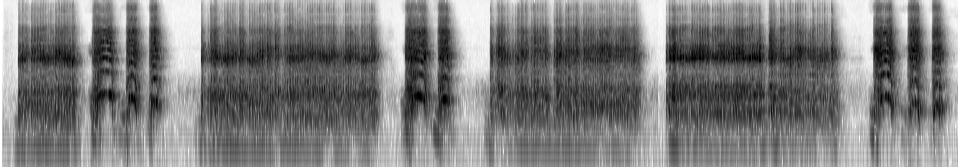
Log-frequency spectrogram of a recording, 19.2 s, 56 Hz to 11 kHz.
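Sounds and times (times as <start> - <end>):
northern pintail duck: 0.3 - 3.4, 4.0 - 9.2, 9.8 - 16.8, 17.4 - 19.0.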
